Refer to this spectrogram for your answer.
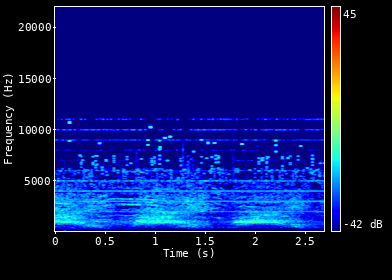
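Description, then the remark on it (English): A large baseball crowd chants the batter's name, "Waddy," in unison as he steps to the plate, the massed voices swelling and fading in a steady rhythm about once a second, loud and echoing as in a ballpark. “As Waddy will now step to the plate to the cheers of Waddy from the crowd.”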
